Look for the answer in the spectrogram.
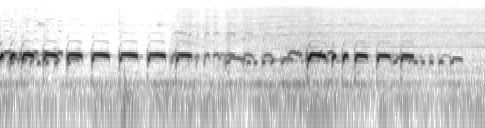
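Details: Zebra dove song aimed at stirring up rival birds, a steady fast string of clipped, cooing notes at one pitch, briefly blurring into a rolling trill midway before the separate notes return.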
